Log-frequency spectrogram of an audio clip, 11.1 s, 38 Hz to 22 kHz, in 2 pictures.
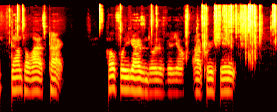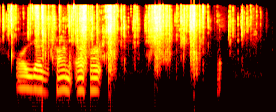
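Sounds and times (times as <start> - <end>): foil wrapper crinkling: 3.7 - 10.8.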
